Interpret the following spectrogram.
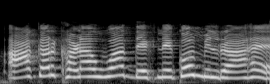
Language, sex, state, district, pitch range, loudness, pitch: Hindi, female, Uttar Pradesh, Jyotiba Phule Nagar, 325-390 Hz, -10 LUFS, 345 Hz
